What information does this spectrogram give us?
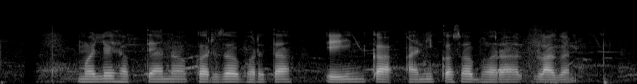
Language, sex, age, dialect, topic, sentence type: Marathi, male, 25-30, Varhadi, banking, question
